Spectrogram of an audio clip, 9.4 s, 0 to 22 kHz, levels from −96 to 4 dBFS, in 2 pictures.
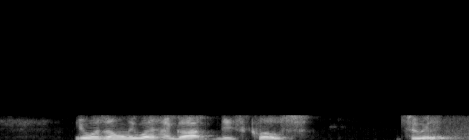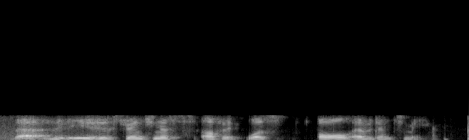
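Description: Speech coded throughout with the G.729 codec, which points to an 8 kbit/s VoIP link. Nothing above 4 kHz survives. The voice is intelligible but plainly rough and synthetic, rebuilt from a vocal tract model and a few pulses per frame. VoIP packet loss concealed by the speech codec occurs four times: 1.53 to 1.69 s, 3.68 to 3.71 s, 5.32 to 5.39 s, and at 7.76 s. The decoder stretches its last pitch and filter into a fading buzzy tone or coloured noise. The first gap covers about 60 ms, which fits two lost packets. The others cover 30 ms each. The voice stays weak or distorted for tens of milliseconds or more after each gap.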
